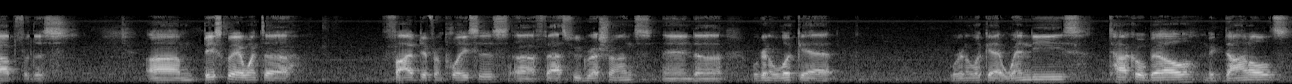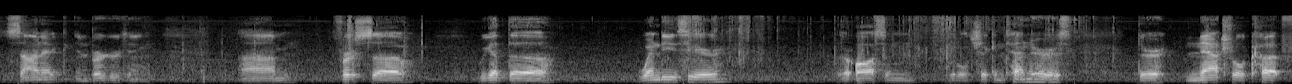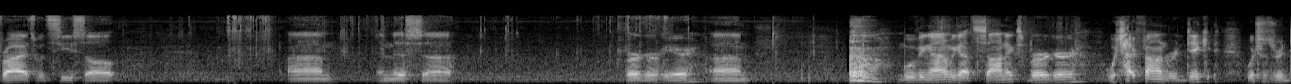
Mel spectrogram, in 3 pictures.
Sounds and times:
Speech: 0:00.0 - 0:00.8, 0:01.4 - 0:03.1, 0:03.8 - 0:08.4, 0:09.5 - 0:14.5, 0:15.3 - 0:17.1, 0:17.7 - 0:18.5, 0:19.3 - 0:20.2, 0:21.3 - 0:23.7, 0:24.3 - 0:27.1, 0:28.7 - 0:30.4, 0:32.1 - 0:33.4, 0:34.4 - 0:38.7.

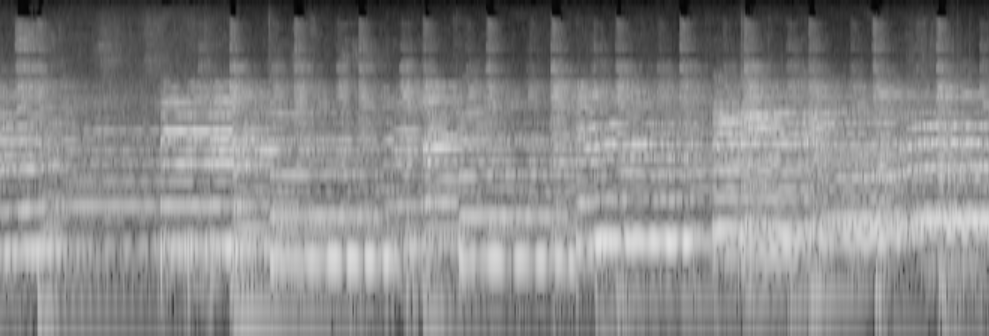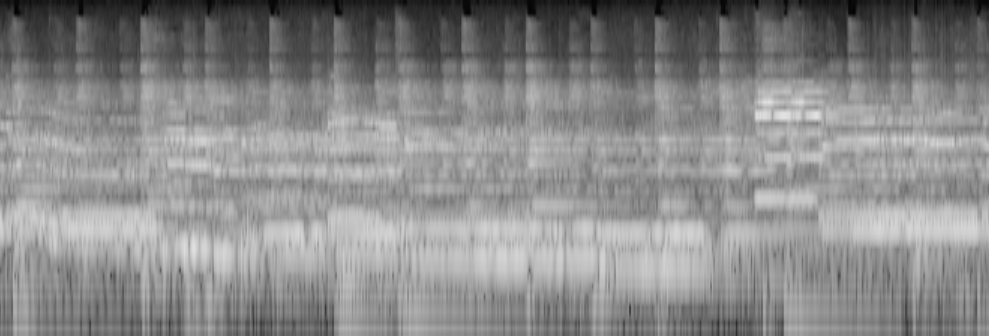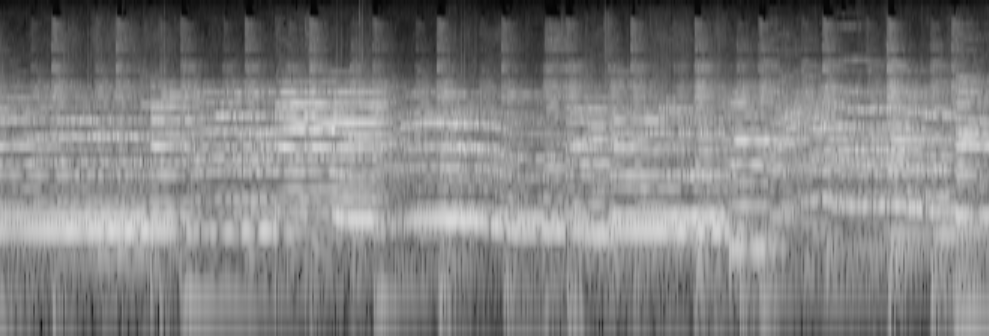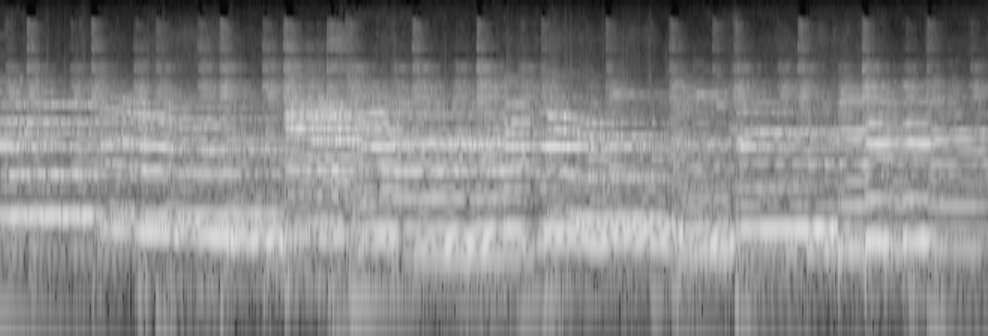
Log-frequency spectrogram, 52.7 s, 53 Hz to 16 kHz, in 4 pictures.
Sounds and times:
Guitar: 0:00.0 - 0:52.7.

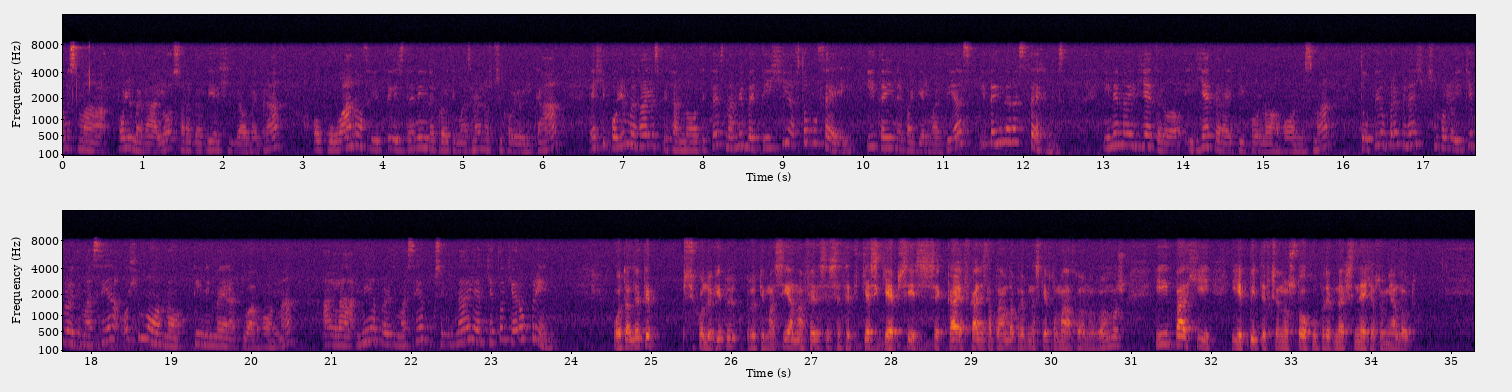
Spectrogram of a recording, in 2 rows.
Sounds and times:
Speech: 0:00.0 - 0:23.8, 0:24.6 - 0:34.6
Inside, small room: 0:00.0 - 0:35.2.

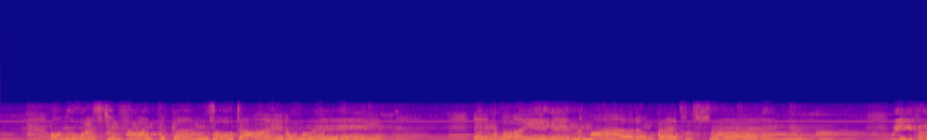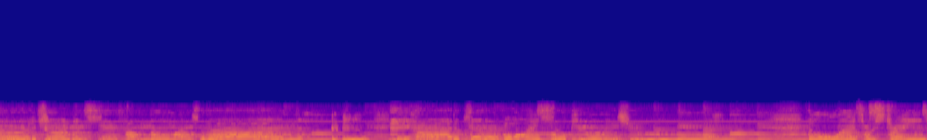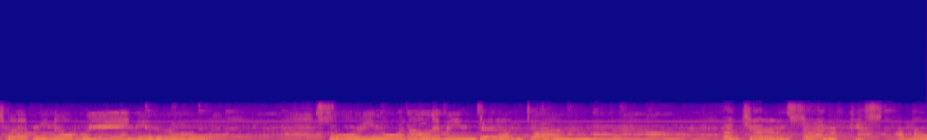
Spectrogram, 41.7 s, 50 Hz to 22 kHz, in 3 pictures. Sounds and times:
Music: 0:00.0 - 0:41.7
Male singing: 0:00.8 - 0:05.8, 0:07.1 - 0:12.2, 0:13.4 - 0:24.9, 0:25.9 - 0:31.1, 0:32.6 - 0:37.4, 0:38.6 - 0:41.7
Female singing: 0:18.9 - 0:19.4.

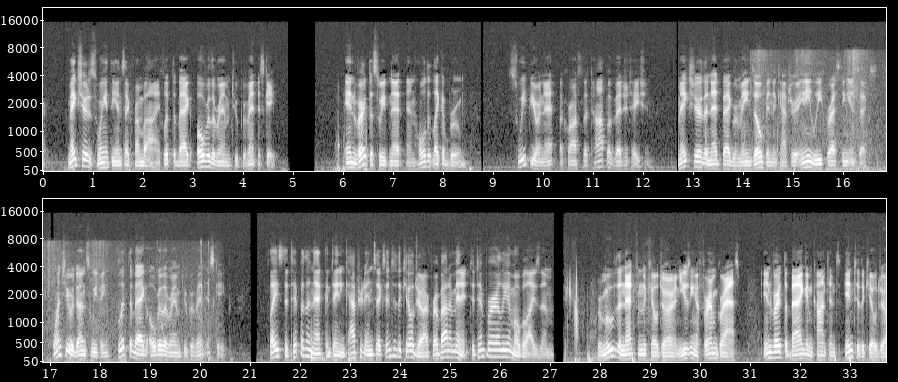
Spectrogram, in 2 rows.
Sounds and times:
Speech: 0:00.0 - 0:04.7, 0:06.0 - 0:08.6, 0:09.4 - 0:20.6, 0:21.4 - 0:27.1, 0:28.0 - 0:33.7.

